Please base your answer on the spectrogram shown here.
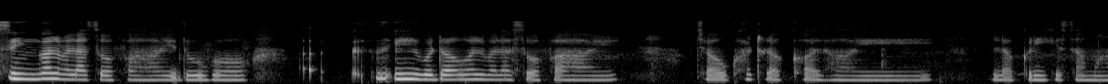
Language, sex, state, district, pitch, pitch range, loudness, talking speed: Bajjika, female, Bihar, Vaishali, 210 Hz, 205-230 Hz, -28 LUFS, 105 wpm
